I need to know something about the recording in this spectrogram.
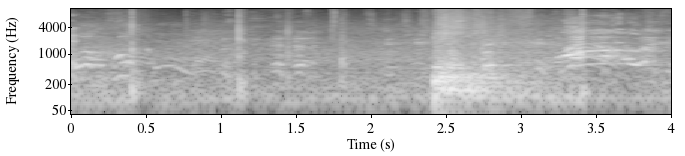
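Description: A basketball bouncing on a gym floor with a few sharp smacks, then a loud, heavy slam about two and a half seconds in from a dunk attempt at a lowered hoop, with children's voices.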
